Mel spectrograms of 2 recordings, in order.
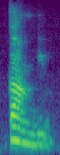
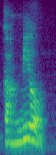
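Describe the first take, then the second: First: The stress is on the first syllable. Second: The stress is on the last syllable. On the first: I exchange something. "es grave, en la penúltima" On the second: He exchanged something. "puedo desplazar acento"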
